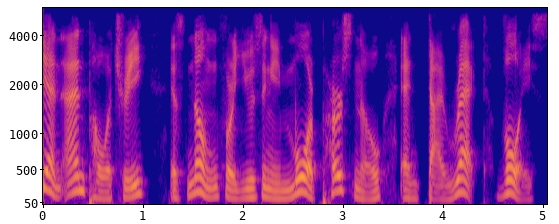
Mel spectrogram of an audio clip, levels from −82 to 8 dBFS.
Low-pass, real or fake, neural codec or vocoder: 5.4 kHz; real; none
